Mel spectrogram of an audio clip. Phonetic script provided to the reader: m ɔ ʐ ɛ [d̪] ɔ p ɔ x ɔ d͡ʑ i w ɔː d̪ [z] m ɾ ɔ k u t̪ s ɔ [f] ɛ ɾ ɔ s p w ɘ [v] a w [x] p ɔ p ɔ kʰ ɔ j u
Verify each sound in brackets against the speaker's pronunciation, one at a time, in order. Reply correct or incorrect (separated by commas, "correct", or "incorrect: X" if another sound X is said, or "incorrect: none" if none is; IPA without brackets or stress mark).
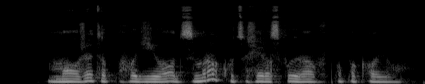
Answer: incorrect: t̪, correct, incorrect: ɕ, correct, incorrect: f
